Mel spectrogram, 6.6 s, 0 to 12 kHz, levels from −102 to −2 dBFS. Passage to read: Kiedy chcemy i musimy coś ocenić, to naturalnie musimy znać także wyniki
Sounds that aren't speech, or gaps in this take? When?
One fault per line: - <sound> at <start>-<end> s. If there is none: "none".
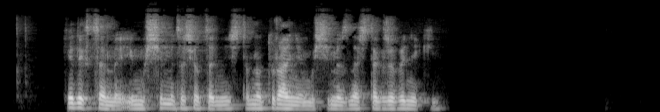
none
